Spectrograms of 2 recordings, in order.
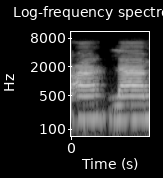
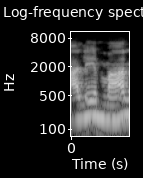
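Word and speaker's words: عليمًا: ফারিহা ফারিহা ফারিহা জি এরপরেরটা দেখেন আইন জবর আ লাম ইয়া জের লি আলি মিম আলিফ দুই জবর মান আলিমান আলিমান তাহলে এখানে যদি আমি উচ্চারণ করতে যাই বা রিডিং পড়তে যাই রিডিং এর সময় আলিমান আর পড়া যাবে না আলিমা এক আলিফ টান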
